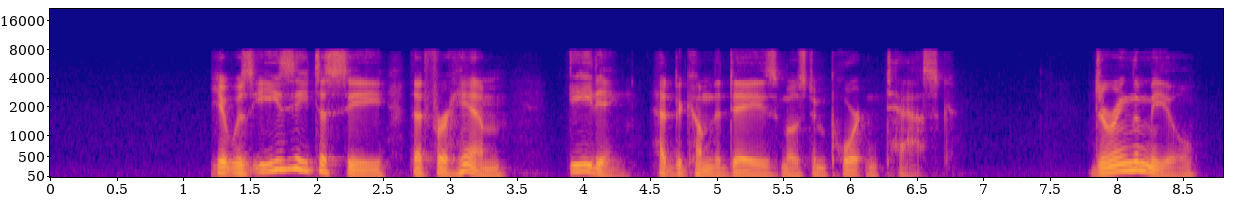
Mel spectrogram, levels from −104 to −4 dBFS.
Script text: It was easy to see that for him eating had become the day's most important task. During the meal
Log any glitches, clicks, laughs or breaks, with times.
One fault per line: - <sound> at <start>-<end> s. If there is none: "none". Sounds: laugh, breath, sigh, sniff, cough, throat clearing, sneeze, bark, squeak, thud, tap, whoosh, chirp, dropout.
none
